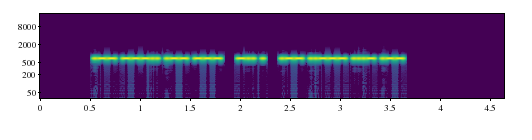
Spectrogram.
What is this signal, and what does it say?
Morse code, heard as a keyed tone, about 52 wpm, 690 Hz. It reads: W8WO DE W2VW
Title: USA Callsign DE Callsign - 4 Characters - 50wpm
